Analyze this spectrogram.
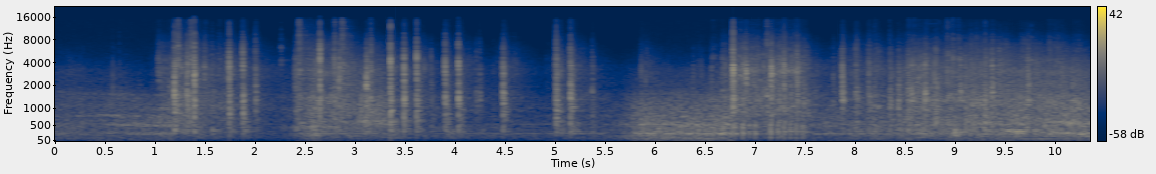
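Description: Airsoft gunfire: sharp cracks, singly and in quick clusters, with BBs striking the wooden barriers. From about six seconds in, a denser steady rustle of movement runs under the shots.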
